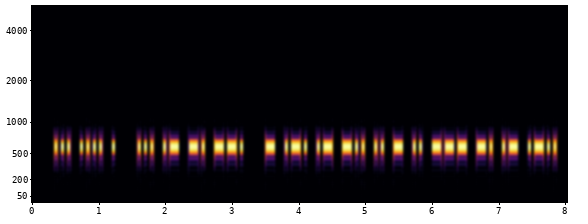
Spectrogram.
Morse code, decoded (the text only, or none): SHE SANG TRADITIONAL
